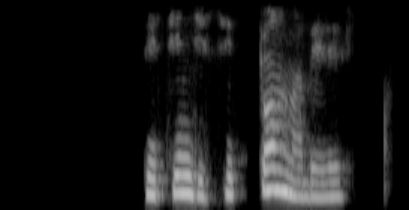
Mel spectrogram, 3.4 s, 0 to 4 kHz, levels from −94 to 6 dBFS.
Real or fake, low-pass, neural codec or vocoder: fake; 3.6 kHz; codec, 16 kHz, 2 kbps, X-Codec, WavLM features, trained on Multilingual LibriSpeech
